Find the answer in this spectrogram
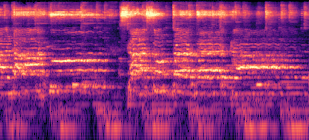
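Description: Women's vocal group singing an Indonesian gospel worship song in unison through microphones, over a keyboard accompaniment.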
